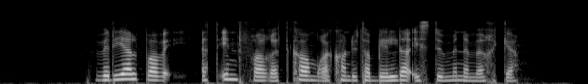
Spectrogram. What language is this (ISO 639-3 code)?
nor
